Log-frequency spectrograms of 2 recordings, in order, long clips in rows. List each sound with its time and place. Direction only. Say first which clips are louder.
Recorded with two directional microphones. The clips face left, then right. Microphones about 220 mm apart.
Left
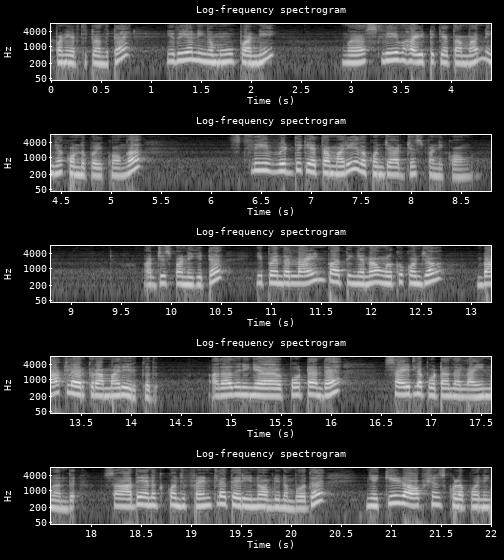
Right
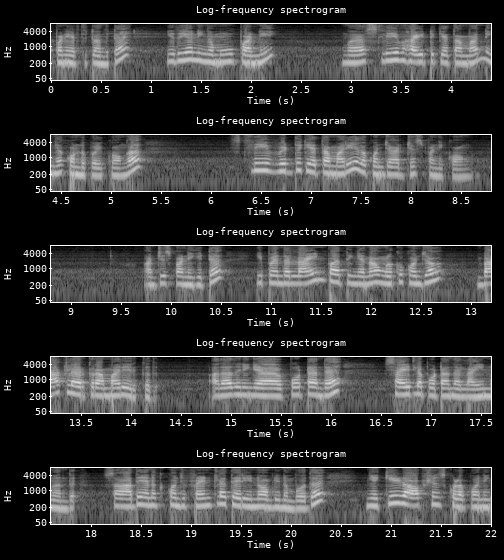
0.0 s a woman's voice: left 4 dB; 50° left (ahead or behind)
6.4 s a woman's voice: left 4 dB; 45° left (ahead or behind)
9.7 s a woman's voice: left 5 dB; 45° left (ahead or behind)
